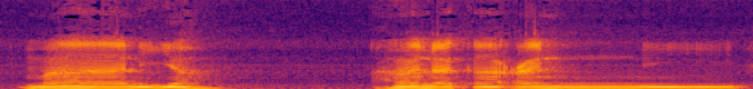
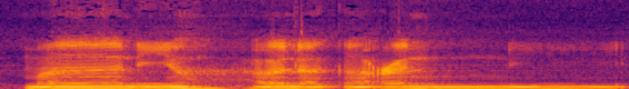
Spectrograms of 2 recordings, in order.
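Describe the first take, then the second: First: A brief stop separates maliyah from halaka. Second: The two h sounds merge without any stop. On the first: "izhar dan juga saktah" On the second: "akan dibaca dengan idgham"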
